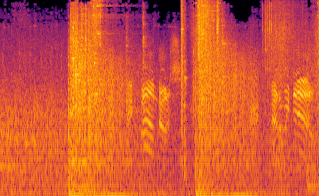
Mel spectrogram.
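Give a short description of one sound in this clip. A tank gun fires with loud booms.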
